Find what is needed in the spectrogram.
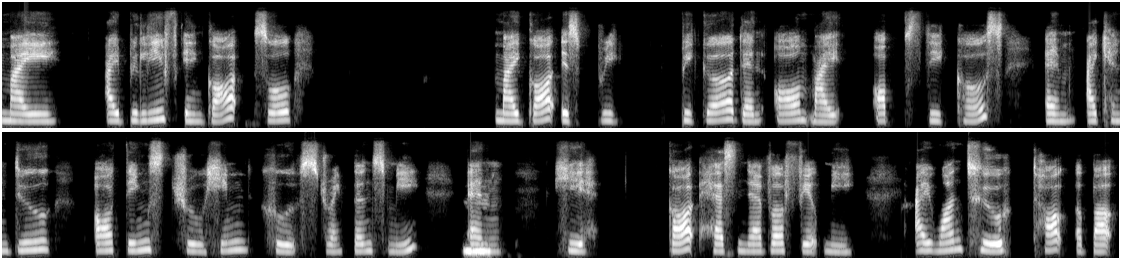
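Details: Younger adult woman with aphasia after a stroke caused by an arteriovenous malformation (AVM), following hospitalization; aphasia.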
